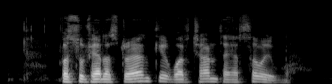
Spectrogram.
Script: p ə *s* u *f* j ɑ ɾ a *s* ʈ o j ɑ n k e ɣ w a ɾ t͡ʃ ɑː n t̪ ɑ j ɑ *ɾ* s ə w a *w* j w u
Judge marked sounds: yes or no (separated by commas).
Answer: yes, yes, yes, yes, no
